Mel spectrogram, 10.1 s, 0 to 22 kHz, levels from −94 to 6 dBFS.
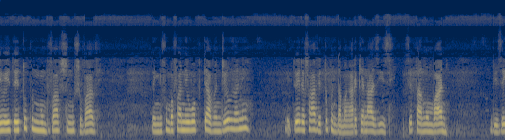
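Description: From start to finish the speech has a bright but synthetic-sounding top end: s sounds come across gritty and lispy, with a metallic sheen that doesn't match the body of the voice. This is likely HE-AAC compression, which rebuilds the treble by copying lower bands upward, and the damage level fits a bitrate around 24 kbps. On a spectrogram the upper band shows repeated, blocky patches instead of true harmonics, and nothing appears above 15.2 kHz.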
